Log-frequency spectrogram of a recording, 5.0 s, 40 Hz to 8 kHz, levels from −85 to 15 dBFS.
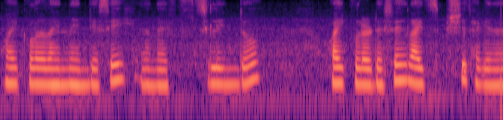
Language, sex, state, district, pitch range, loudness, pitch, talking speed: Nagamese, female, Nagaland, Dimapur, 190-215 Hz, -18 LUFS, 200 Hz, 165 wpm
